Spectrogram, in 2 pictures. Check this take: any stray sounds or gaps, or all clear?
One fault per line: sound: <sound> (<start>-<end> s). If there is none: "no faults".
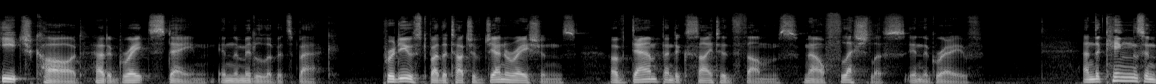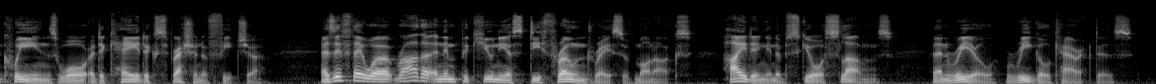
no faults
